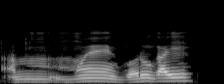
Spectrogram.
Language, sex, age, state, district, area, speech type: Odia, male, 60+, Odisha, Balangir, urban, spontaneous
